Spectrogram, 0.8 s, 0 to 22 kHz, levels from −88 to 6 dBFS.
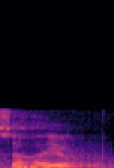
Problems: low volume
